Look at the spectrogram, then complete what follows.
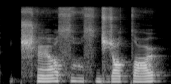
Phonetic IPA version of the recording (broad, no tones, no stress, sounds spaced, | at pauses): ʈ͡ʂʰ ɛ̃ ɐ̯ sˤ ɛ̤ sˤ d͡ʑ o tˤ œ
